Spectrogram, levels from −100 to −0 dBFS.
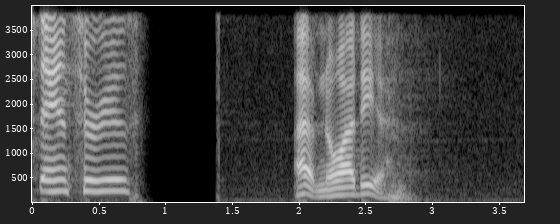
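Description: From 0.78 s to 1.42 s the sound breaks off and the last fragment is stretched into a buzzy continuation that fades, leaving silence for about half a second. This is most likely a long network dropout: roughly 0.4 s of audio never arrived and is simply absent when sound resumes. Unlike a brief packet loss, the concealment here gives up and goes quiet rather than smoothing over a short gap.

From 1.50 s to 3.68 s the audio plays about 5 percent fast at unchanged pitch, which is a jitter buffer speed-up. After the dropout the buffer held around a fifth of a second more than it aims for, and the receiver trimmed it by cutting short pitch-period pieces, about a tenth of a second in all. The steady pitch separates this from a clock or resampling error, which would raise pitch along with speed. Throughout, nothing is heard above 4 kHz, which fits a G.711 A-law call path.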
